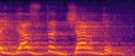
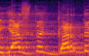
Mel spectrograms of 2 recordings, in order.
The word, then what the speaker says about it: یزدجرد: اس کا بیٹا تھا جس کا نام تھا یزدجرد. اس کو یزدگرد بھی کہتے ہیں ایرانی لب و لہجے میں، عربی میں یزدجرد کہتے ہیں.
